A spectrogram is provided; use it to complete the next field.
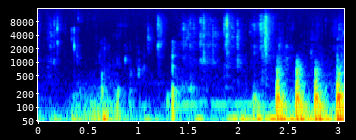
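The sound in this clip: Crunchy chewing and biting of a candy bar being compared with a Kit Kat: soft, uneven mouth sounds at first, then a run of four crisp, evenly spaced crunches toward the end. No one speaks.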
